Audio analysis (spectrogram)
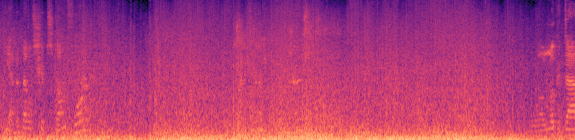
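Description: Naval gunfire in Ultimate Admiral Dreadnoughts, a warship battle game: a continuous rumbling barrage of booming cannon blasts and explosions, loud and dense throughout, with a voice talking over it.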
